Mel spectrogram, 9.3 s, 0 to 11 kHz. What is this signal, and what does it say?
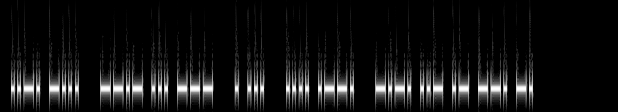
Morse code, heard as a keyed tone, about 25 wpm, 700 Hz. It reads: FB QSO ES HP CUAGN
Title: K1USN SST QSO Practice 25wpm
